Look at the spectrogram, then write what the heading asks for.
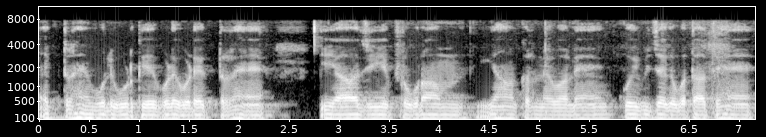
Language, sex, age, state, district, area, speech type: Hindi, male, 18-30, Rajasthan, Bharatpur, rural, spontaneous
